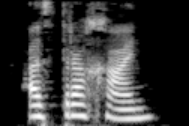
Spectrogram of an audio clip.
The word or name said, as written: Astrakhan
